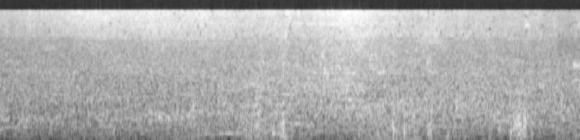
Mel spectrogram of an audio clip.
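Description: Wind rushing over the microphone above a steady street background, with a few faint knocks in the second half.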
